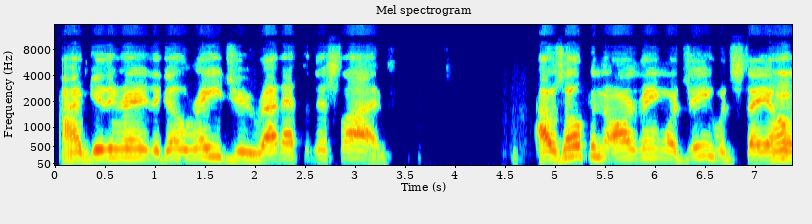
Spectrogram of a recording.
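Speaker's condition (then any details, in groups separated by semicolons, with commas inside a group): Cerebral palsy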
